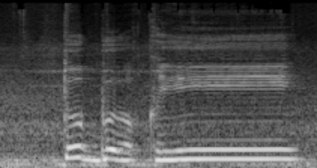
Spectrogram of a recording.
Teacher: बा पे कलकला करना है और या मद्दा अदा करनी है। काफ को खींच के पढ़ना है या की वजह से, और काफ को मोटा भी पढ़ना है क्योंकि काफ हुरूफ़ मुस्तालिया में से है।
